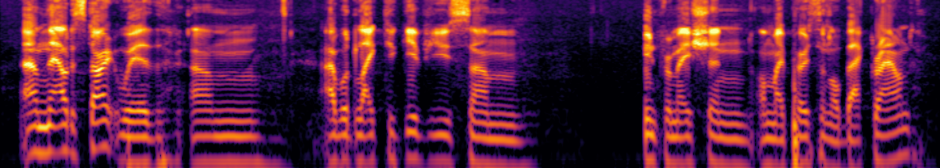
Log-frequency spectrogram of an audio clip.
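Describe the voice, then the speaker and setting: With a German accent, the speaker talks at a fairly slow pace using fairly even intonation. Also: man, fairly low pitch for a man. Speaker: company executive. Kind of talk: conference presentation. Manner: hesitant, many fillers.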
